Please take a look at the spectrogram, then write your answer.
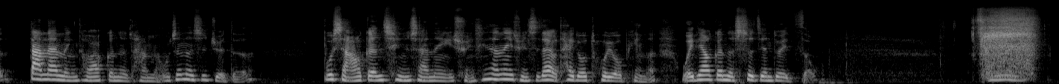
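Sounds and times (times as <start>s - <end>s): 
speech: 0.0s - 2.6s, 3.2s - 8.3s, 9.9s - 10.2s
person blowing nose: 9.7s - 10.5s.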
